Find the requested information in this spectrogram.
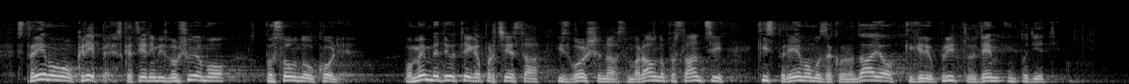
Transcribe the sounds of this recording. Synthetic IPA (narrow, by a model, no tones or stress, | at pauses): spɾɛjeːmamɔukɾeːpɛskat̪eːɾimizbɔlʃuːjɛmɔpɔslɔwnɔɔkoːljɛ | pɔmẽmbənd̪eːwt̪eːɡapɾɔt̪seːsa | izboːlʃanasmɔɾawnɔpɔslant̪sikispɾɛjeːmamɔzakɔnɔd̪aːjɔkiɡɾewpɾit̪lʲud̪eːminpɔd̪jeːt̪im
